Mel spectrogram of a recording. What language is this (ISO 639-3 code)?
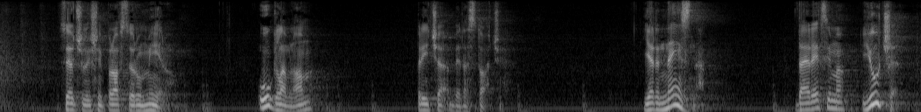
hrv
